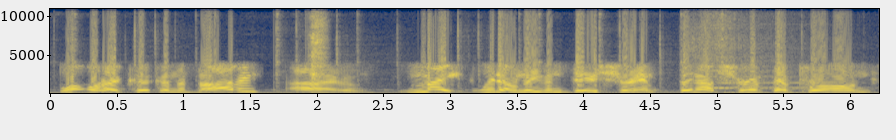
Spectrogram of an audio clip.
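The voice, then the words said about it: Fake Australian accent. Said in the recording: “if his Australian accent is real or not ... actually doing an Australian accent or not ... that as a fake”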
